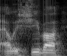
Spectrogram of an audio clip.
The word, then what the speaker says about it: Elisheva: name of aaron's wife elisheva uh elisheva is how it's pronounced in hebrew elizabeth is how it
